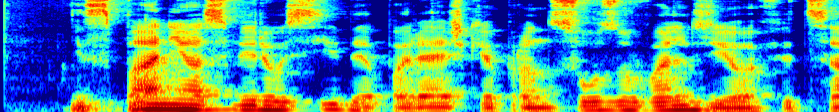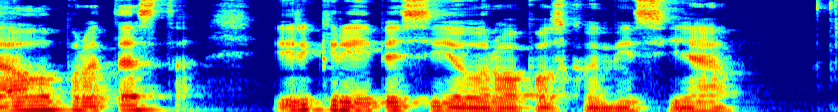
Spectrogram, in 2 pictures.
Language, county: Lithuanian, Panevėžys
